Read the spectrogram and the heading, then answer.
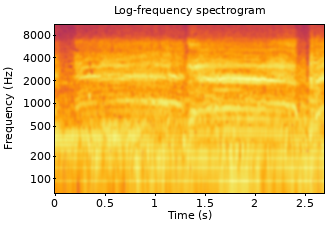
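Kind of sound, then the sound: animal, sheep bleating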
